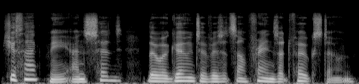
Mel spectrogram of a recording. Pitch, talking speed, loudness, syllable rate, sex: 145 Hz, 235 wpm, -20 LUFS, 6.1 syllables/s, male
